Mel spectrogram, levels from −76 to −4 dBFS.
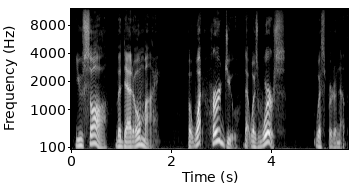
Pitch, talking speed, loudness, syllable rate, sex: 135 Hz, 160 wpm, -19 LUFS, 5.1 syllables/s, male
